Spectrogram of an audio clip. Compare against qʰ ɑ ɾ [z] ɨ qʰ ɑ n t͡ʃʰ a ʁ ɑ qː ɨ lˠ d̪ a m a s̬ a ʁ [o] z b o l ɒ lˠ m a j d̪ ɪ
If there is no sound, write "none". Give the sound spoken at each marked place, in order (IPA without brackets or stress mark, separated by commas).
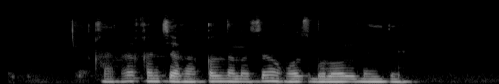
ʁ, ɒ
